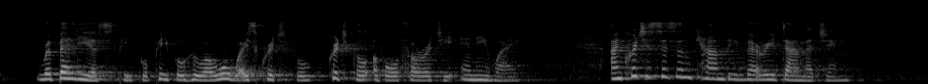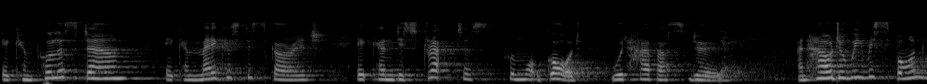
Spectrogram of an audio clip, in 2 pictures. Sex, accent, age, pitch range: female, British, 50-69, 215-280 Hz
